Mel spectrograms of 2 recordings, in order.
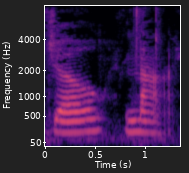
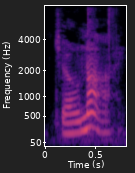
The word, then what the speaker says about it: Jonai: My real name is Jonai. Jonai. And I see a lot of people spell it J-O-N-I-A.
